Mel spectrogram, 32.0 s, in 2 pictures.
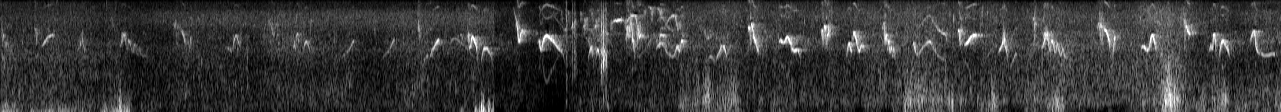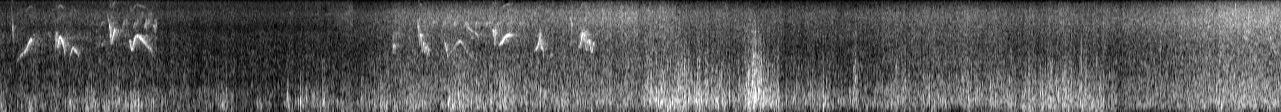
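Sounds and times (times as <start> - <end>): wind buffeting microphone: 0.0 - 2.4, 4.0 - 32.0
small birds chirping: 0.0 - 18.0, 20.8 - 23.6.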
